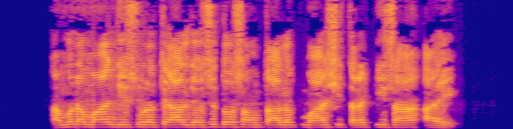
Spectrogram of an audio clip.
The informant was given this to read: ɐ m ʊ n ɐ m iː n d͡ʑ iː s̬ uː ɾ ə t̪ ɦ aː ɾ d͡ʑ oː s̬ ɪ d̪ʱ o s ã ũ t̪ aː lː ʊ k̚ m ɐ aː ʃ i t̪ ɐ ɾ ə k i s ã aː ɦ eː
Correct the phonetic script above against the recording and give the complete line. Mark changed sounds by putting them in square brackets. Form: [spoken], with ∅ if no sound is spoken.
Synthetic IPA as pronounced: ɐ m ʊ n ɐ m [aː] n d͡ʑ iː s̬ uː ɾ ə t̪ ɦ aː [l] d͡ʑ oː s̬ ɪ d̪ʱ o s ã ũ t̪ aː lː ʊ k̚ m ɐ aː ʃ i t̪ ɐ ɾ ə k i s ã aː ɦ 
